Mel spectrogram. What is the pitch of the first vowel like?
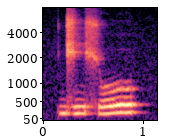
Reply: low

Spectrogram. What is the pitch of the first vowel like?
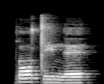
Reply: high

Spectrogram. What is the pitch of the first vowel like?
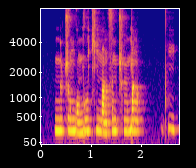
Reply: rising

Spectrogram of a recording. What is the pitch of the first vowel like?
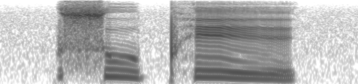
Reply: falling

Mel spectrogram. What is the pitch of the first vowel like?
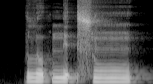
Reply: high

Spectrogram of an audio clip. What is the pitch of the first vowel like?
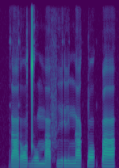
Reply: low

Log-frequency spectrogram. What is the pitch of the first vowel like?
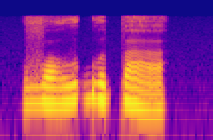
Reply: low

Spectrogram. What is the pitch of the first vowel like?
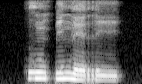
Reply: falling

